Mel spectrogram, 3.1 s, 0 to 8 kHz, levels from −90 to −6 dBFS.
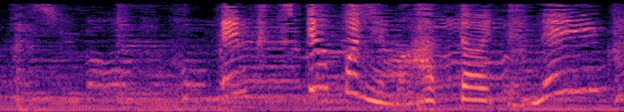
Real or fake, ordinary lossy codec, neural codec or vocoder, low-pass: fake; MP3, 32 kbps; vocoder, 44.1 kHz, 80 mel bands, Vocos; 7.2 kHz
